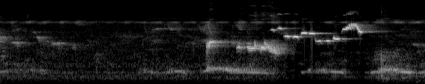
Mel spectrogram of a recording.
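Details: A Tickell's blue flycatcher (Cyornis tickelliae), blue with a yellow chest, calls while alert in cluttered cover in Anantagiri forest: a fast, high, tinkling run of about a dozen sweet descending notes in under two seconds, after a quiet, faintly noisy start.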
